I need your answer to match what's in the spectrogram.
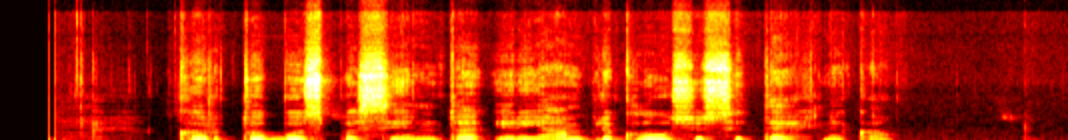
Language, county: Lithuanian, Vilnius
